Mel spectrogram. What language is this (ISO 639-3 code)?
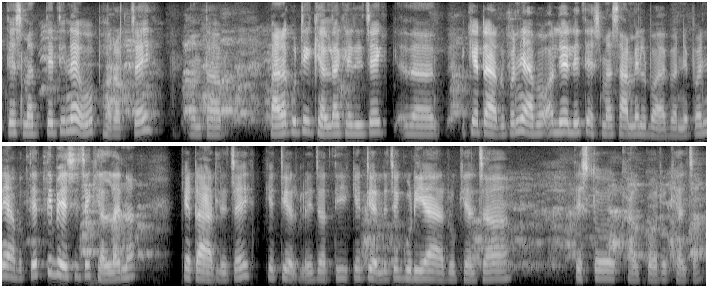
nep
